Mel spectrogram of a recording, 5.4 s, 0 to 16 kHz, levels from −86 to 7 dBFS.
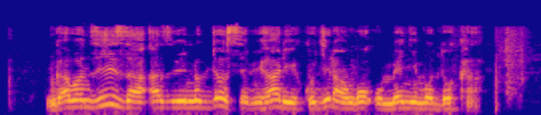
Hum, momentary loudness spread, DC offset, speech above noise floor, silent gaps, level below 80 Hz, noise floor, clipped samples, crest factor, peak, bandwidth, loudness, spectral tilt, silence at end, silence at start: none; 15 LU; under 0.1%; 23 dB; none; -54 dBFS; -35 dBFS; under 0.1%; 10 dB; -2 dBFS; 8 kHz; -13 LUFS; -4.5 dB/octave; 0.3 s; 0.45 s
